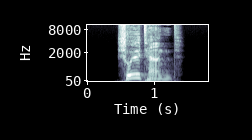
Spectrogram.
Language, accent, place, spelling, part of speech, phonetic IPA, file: German, Germany, Berlin, schulternd, verb, [ˈʃʊltɐnt], De-schulternd.ogg
- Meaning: present participle of schultern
